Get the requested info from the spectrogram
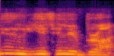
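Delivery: put-on, animated sitcom cartoon voice. Showing an impression said to be done well: Stewie Griffin voice. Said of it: "I'm very good at Stewie Griffin".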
